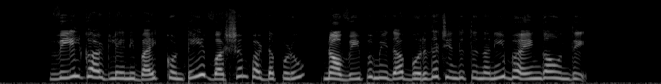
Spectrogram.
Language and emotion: Telugu, fearful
